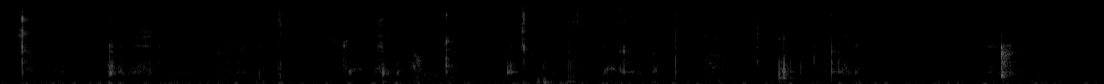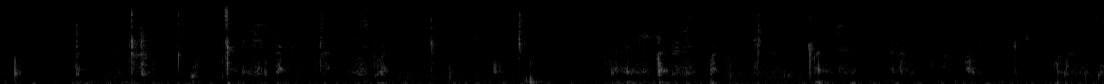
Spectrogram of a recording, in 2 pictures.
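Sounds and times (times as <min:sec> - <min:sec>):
person chewing and biting: 0:00.1 - 0:08.6.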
